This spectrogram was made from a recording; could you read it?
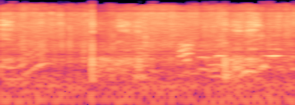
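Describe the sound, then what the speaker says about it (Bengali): Egg frying in hot oil in a wok, a busy crackling sizzle with sharp spits and pops throughout, fairly close. "কড়াইতে তেল দেবো এবার ডিমটা ভেজে নেব"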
